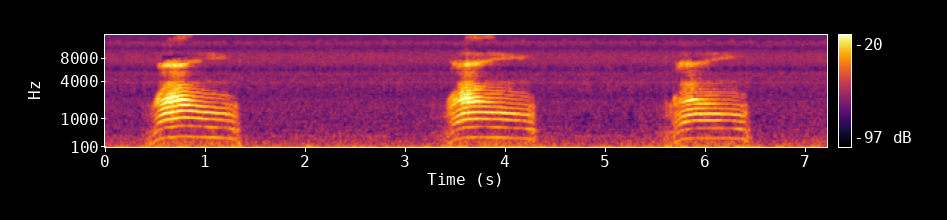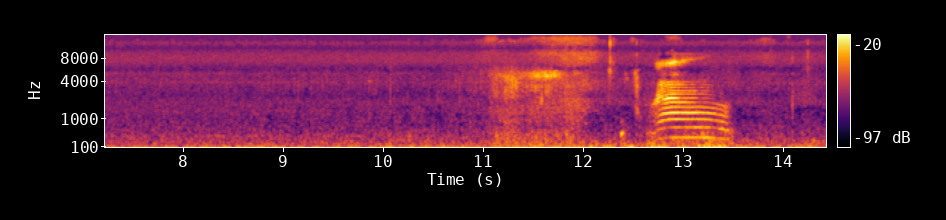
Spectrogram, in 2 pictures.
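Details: A house cat meows to wake its owner in the morning. Four long, wavering meows rise then fall, spaced a few seconds apart, with a faint rustle between them and a constant low hum behind.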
